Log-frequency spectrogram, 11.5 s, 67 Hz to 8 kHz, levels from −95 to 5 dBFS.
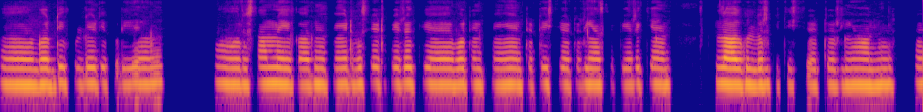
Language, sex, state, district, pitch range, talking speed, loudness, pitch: Rajasthani, female, Rajasthan, Churu, 215-225 Hz, 140 wpm, -24 LUFS, 215 Hz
